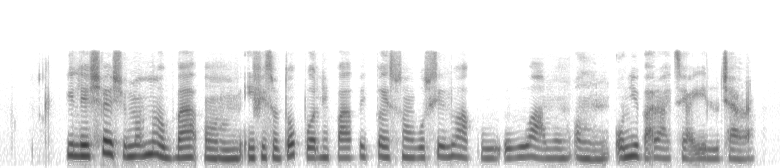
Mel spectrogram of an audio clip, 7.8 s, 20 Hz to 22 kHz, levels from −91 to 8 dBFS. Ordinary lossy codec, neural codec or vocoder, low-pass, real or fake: none; codec, 16 kHz, 0.8 kbps, ZipCodec; 7.2 kHz; fake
